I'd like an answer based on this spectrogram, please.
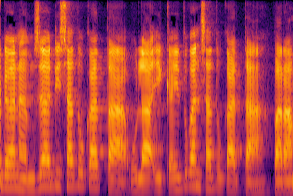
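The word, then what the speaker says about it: أولئك: sebagai tempatnya HAM Hamzah makanya Ula langsung ke la Ula bukan u salah yang betul Ul seperti itu ulika di sini ada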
